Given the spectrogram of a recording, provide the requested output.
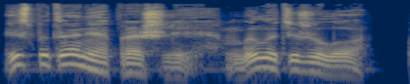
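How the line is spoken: Sighing. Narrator (Russian): вздохнул мужчина

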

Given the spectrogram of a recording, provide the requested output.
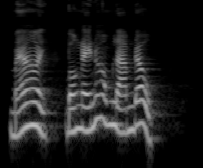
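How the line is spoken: Loud shout. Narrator (Vietnamese): Thiền hét lớn

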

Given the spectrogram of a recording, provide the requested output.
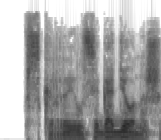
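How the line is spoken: Angry retort. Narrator (Russian): злобно бросил второй

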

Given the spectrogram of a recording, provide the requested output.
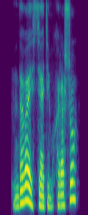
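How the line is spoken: Whispered in ear. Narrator (Russian): зашептал на ухо Стефан

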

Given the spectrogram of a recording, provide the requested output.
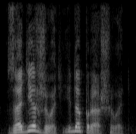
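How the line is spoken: Cold declaration. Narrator (Russian): Квинси холодно заявил

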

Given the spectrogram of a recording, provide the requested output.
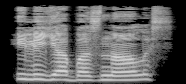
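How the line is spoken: Drawling. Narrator (Russian): протянула Тиана

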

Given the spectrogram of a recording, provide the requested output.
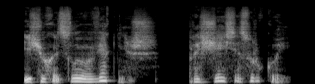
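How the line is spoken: Whisper. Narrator (Russian): прошептала

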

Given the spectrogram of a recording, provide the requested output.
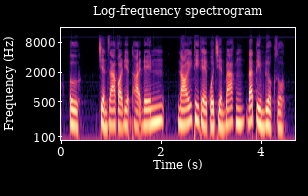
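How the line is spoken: Cold woman's voice. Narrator (Vietnamese): Thẩm phu nhân lạnh lùng nói

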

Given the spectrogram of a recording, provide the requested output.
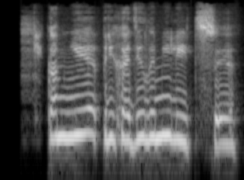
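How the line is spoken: Sobbing. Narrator (Russian): прорыдала Федина сестра

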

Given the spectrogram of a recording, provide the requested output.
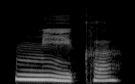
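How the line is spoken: Drawn-out. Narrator (Russian): протянула гостья

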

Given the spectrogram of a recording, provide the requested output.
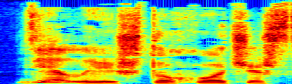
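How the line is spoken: Dejected. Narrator (Russian): сказал уныло

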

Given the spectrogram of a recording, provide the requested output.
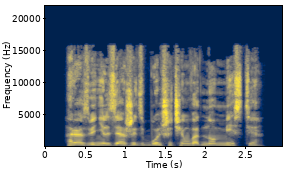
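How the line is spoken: Slightly irritated question. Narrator (Russian): спросила Роза чуть раздраженно, потому что много где жила, имела много увлечений и много чем занималась

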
